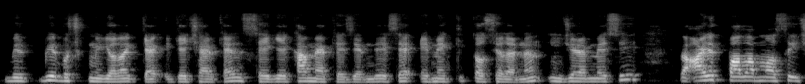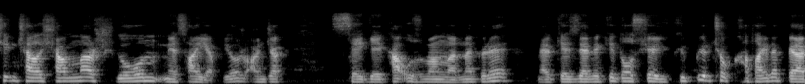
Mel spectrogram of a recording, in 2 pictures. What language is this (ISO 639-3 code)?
tur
